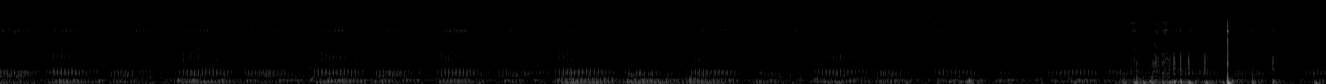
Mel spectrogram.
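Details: Sleeping British Shorthair kitten, four months old, napping after eating: soft rhythmic snores, deep and rasping, repeat roughly every half second in even pulses; rustling and clicking noises break in near the end.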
